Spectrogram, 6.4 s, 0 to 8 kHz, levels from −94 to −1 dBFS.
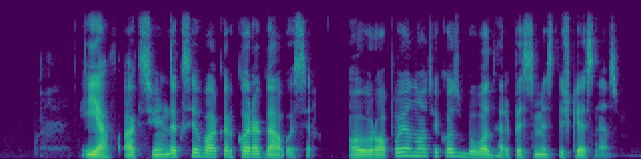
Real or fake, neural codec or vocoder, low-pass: real; none; 7.2 kHz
